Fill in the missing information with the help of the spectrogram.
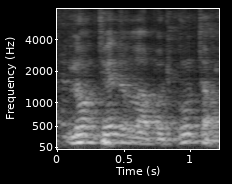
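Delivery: mock Mexican Spanish accent, pitched low; hammed-up Mexican Spanish, feigning no English; full Mexican. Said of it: "I went full Mexican".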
